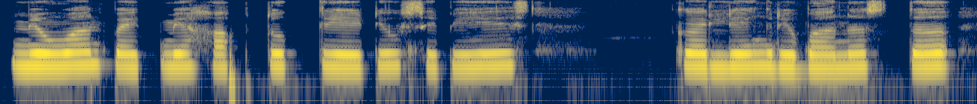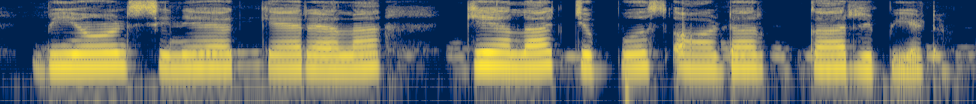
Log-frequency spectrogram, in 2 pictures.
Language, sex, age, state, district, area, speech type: Kashmiri, female, 18-30, Jammu and Kashmir, Baramulla, rural, read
